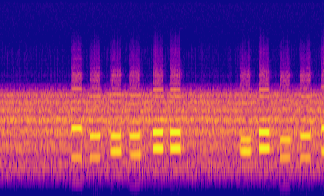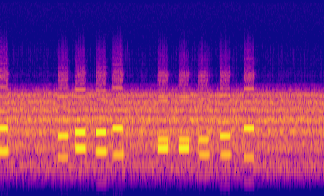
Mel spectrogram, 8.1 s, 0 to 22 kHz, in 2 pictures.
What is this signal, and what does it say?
DTMF, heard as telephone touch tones, dialled by hand, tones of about 120 ms, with phone line noise. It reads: A285## 7#12C 2#9B **45A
